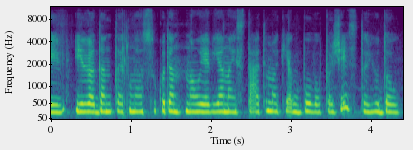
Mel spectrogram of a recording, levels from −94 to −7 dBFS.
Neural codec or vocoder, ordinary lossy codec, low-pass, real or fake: none; MP3, 96 kbps; 10.8 kHz; real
